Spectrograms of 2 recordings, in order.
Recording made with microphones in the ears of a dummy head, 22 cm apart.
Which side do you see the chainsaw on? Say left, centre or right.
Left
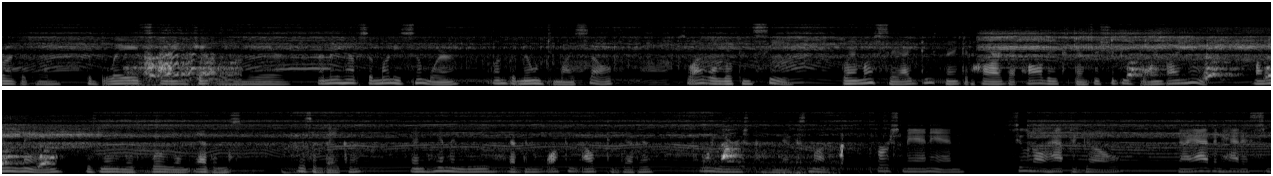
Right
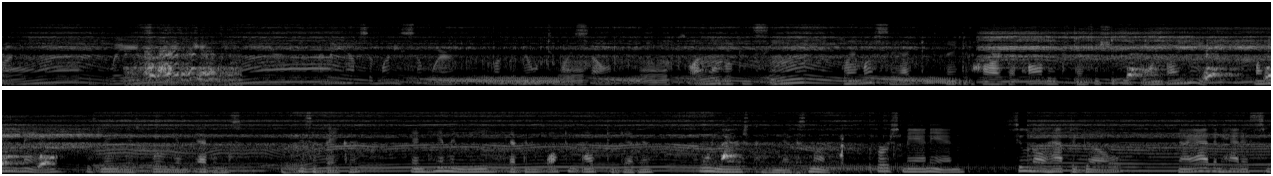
right.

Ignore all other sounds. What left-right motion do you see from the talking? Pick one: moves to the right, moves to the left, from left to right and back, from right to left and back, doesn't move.
moves to the right.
